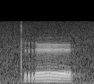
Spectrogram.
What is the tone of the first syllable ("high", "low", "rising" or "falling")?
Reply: falling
